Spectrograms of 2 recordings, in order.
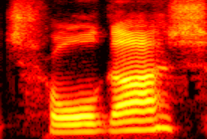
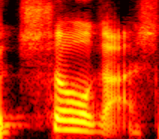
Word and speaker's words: Czolgosz: So Czolgosz, Leon Czolgosz, I think is how you say it.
